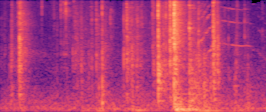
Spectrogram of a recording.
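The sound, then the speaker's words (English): Several sharp knocks on Charlotte's door, landing in an uneven, scattered rhythm, fairly quiet, with no voices. “Soon after, Barry knocks on Charlotte's door.”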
